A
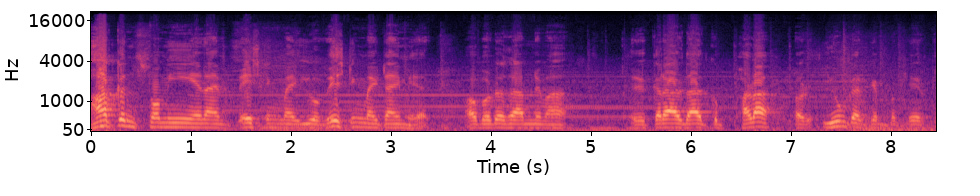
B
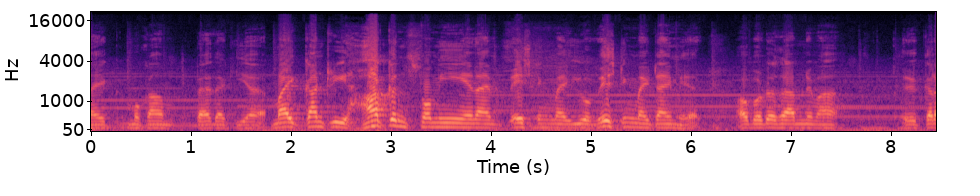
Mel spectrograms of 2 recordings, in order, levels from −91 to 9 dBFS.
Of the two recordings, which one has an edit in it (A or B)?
B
